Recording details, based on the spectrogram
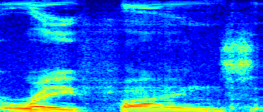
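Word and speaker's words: Ralph Fiennes: now let's talk about Ralph fines or at Ray finds as he likes to be called but I'm going to call him Ralph I'm sorry dude your name is spelled Ralph so I'm going to call you Ralph get over yourself he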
